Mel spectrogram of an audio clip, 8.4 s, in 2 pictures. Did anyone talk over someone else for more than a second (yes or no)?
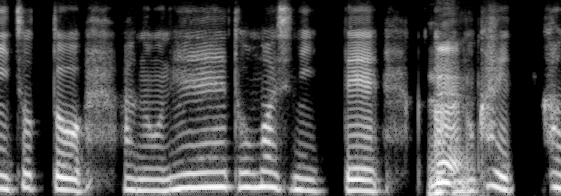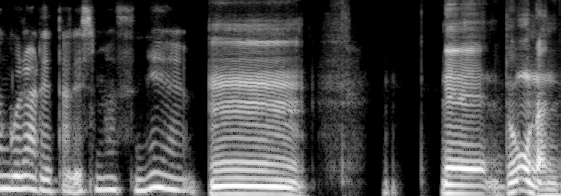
no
